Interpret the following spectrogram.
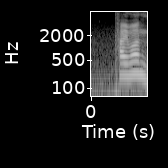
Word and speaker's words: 타이완: 그러면 그래야 되는거 아냐 생각해보니 대만도 그렇네 타이완 그래야지 3 4 번 더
